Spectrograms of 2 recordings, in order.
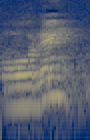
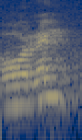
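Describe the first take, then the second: First: It is said with a German pronunciation. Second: It is said with a German pronunciation.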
